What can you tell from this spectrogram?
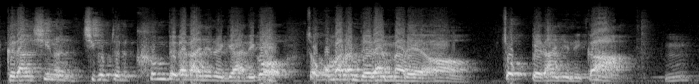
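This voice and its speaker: A man's voice: sits high, normal speed, vocal fry, roomy sound, rough recording. A middle-aged male pastor, preaching a lecture-style sermon and asking his congregation questions. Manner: rhetorical questions to the congregation, shouting acted quotes.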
